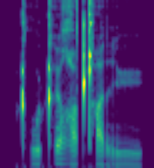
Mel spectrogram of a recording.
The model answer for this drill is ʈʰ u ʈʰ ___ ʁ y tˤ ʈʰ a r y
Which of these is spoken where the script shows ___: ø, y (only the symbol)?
ø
